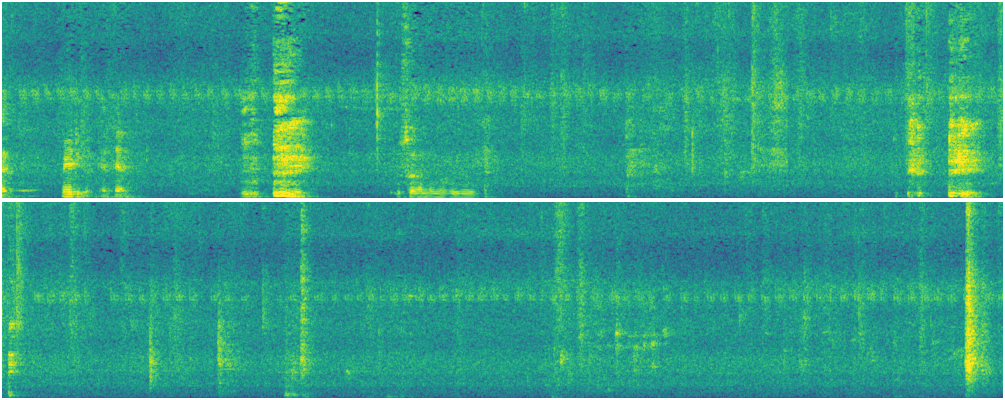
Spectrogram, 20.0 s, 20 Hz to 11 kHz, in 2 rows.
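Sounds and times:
low steady hiss: 0.0 - 20.0
throaty cough-like vocal sound: 2.4 - 3.2, 9.0 - 10.2.

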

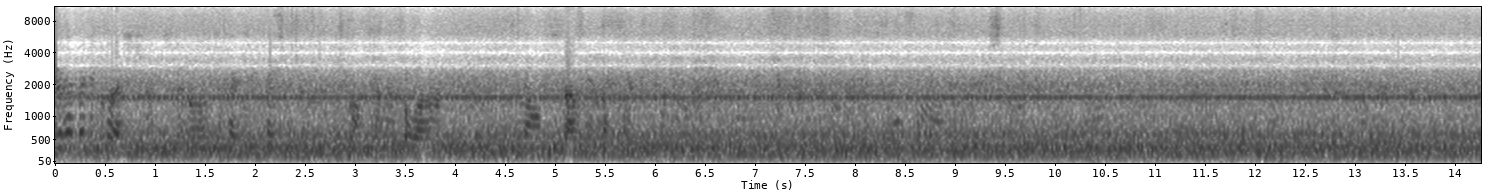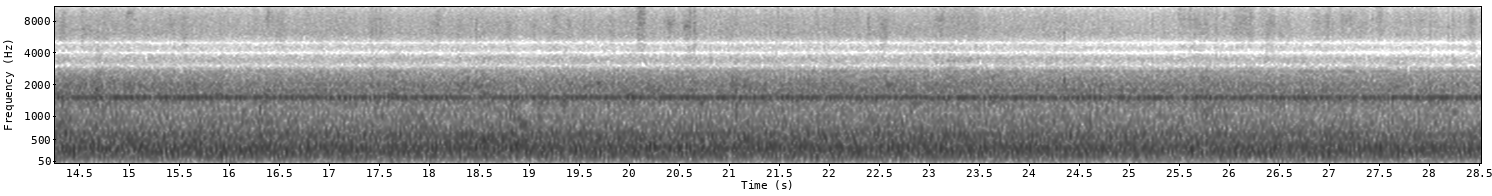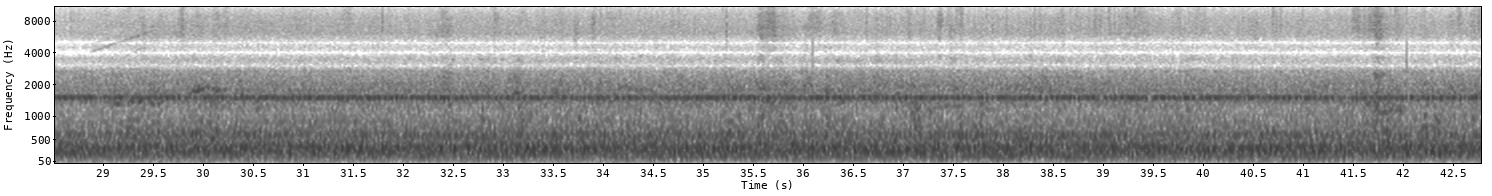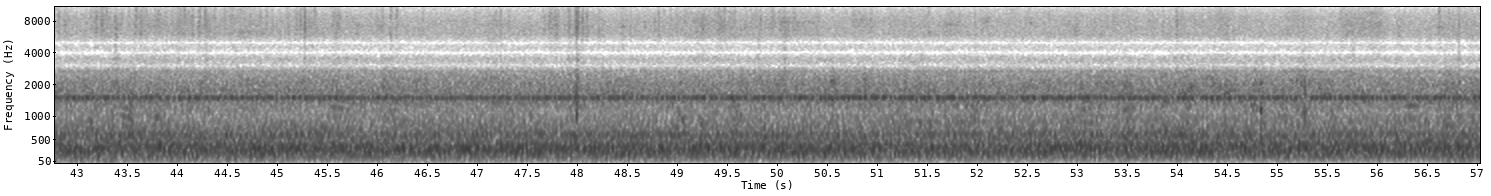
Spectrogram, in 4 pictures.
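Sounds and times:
jet engines rumbling with whine: 0.0 - 57.0.

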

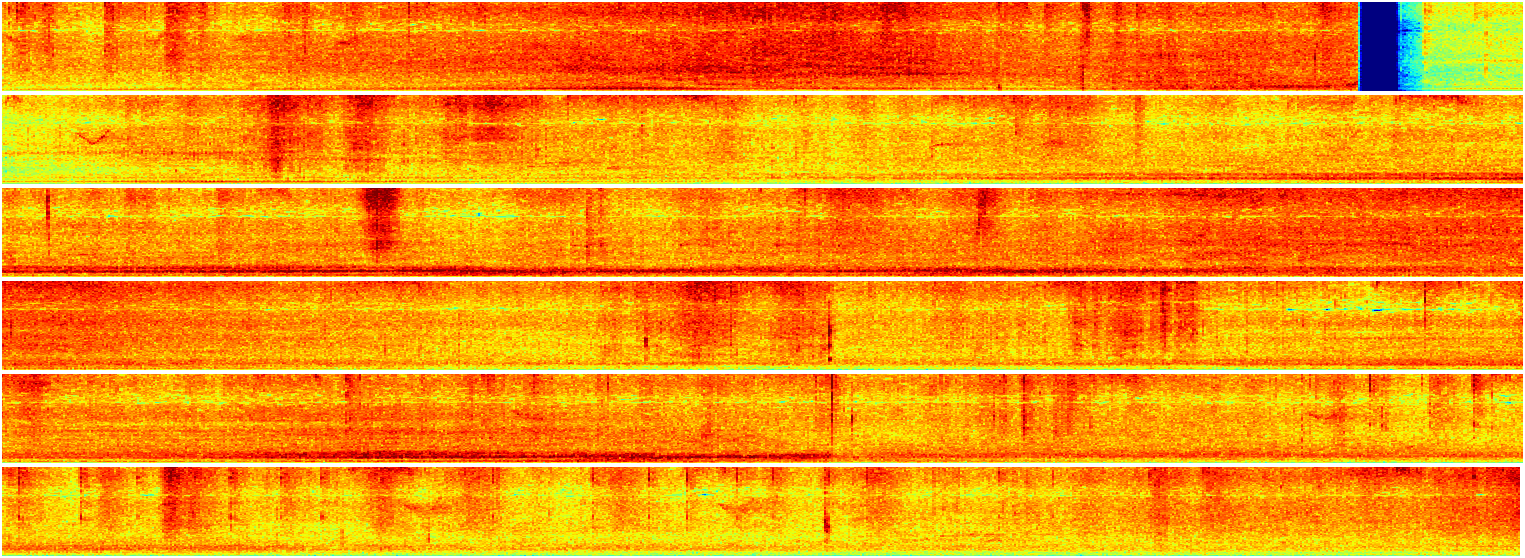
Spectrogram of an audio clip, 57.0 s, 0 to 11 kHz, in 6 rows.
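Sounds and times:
vehicle passing by: 0.0 - 53.1
engine humming: 0.0 - 57.0.

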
